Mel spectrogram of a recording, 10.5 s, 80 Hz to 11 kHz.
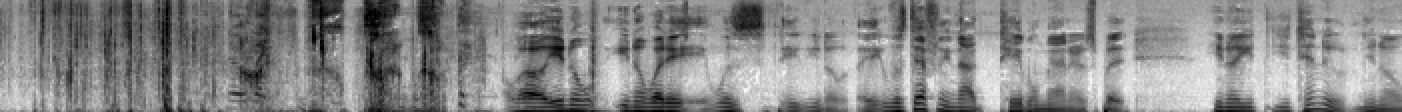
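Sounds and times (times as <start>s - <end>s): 
person munching crunchy onion-flavored snack chips: 0.0s - 3.6s
speech: 3.8s - 10.5s.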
